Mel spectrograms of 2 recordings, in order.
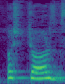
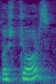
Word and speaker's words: Pschorr: करेंगे इसका नाम है पश्चौर्स सिंथेसिस। इसमें पी साइलेंट भी हो सकता है, तो उस तरह से भी आप इसको प्रोनाउंस कर सकते हैं। तो जैसे भी आप इसको प्रोनाउंस कर लीजिए, अदरवाइज पश्चौर्स सिंथेसिस।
